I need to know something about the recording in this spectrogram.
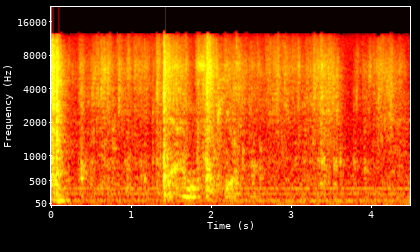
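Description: Plastic packaging crinkles as it is opened.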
